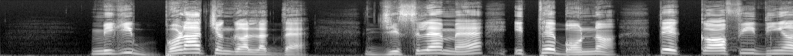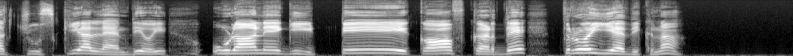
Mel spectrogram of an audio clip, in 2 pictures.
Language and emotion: Dogri, happy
